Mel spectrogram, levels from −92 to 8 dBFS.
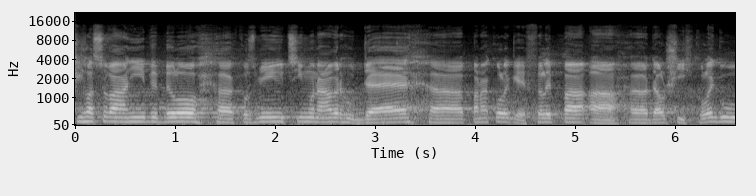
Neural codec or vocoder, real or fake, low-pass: none; real; 14.4 kHz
